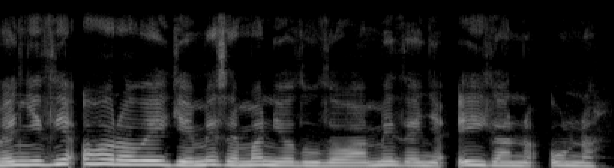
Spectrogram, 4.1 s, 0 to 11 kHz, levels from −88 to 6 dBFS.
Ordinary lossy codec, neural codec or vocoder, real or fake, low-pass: none; none; real; 9.9 kHz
